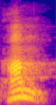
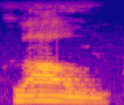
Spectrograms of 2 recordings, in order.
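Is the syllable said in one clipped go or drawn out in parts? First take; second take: one go; drawn out. First: The syllable comes out in one clipped go. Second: The syllable is drawn out into separate parts. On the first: This is how Korean speakers say it. "한국 사람은 감 이러면서 한 번만에 소리를 내" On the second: This is how English speakers say it. "영어 쓰는 사람들은 ... 그아음을 빨리 하는 거야"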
